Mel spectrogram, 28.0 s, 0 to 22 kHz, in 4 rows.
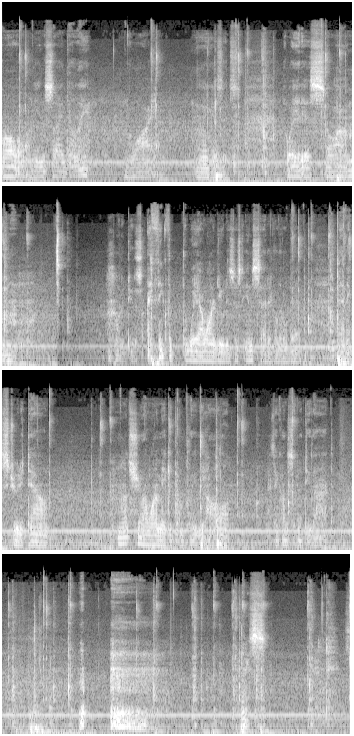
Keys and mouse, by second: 4.2 Tab, 4.9-6.3 middle drag, 6.3 right click, 7.3-9.9 middle drag, 13.2 middle click, 13.7 e, 16.2 middle click, 16.4 click, 16.8 middle click, 17.9 a, 18.3 Tab, 19.2 middle click, 21.6 ctrl+s, 22.4-23.5 middle drag, 25.0 middle click.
